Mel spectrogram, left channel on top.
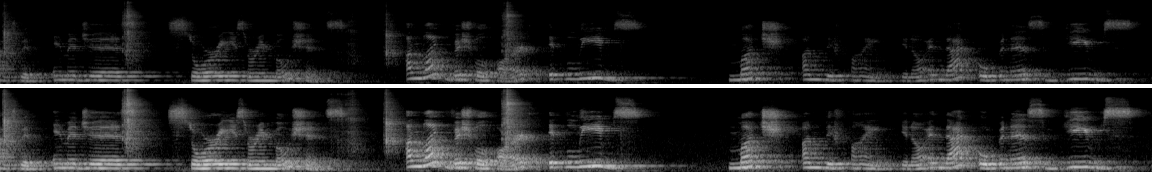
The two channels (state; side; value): quieter; left; 13.5 dB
